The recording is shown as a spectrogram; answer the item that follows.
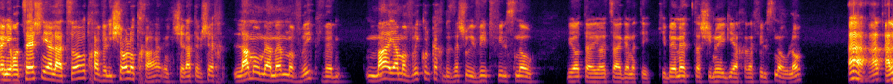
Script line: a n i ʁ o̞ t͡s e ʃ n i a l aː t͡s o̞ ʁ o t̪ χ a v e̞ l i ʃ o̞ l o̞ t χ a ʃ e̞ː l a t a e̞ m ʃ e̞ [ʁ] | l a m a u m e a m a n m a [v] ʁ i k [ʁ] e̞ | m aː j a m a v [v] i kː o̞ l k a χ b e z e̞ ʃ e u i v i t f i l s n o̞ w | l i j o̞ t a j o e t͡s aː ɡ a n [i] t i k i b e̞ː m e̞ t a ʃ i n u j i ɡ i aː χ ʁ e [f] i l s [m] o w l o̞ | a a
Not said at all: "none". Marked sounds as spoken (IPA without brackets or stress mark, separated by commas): χ, v, v, ʁ, a, f, n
